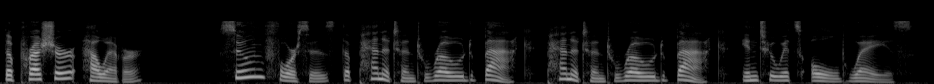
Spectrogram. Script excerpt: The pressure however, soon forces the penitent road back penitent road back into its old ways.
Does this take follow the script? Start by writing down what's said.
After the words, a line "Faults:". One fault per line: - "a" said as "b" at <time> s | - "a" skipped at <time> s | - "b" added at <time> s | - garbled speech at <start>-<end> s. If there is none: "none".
The pressure however, soon forces the penitent road back penitent road back into its old ways.
Faults:
none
